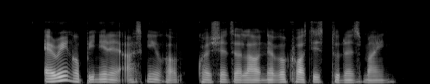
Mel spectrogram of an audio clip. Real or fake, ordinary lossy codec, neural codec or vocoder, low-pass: fake; none; codec, 16 kHz, 4.8 kbps, FACodec; none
